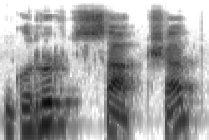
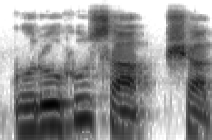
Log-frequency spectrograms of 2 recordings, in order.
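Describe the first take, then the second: First: The first word ends with a short 'r' sound. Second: The first word ends with a full 'hu' syllable. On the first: "or you can do it Gurur Sakshat" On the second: "See here, I separated it"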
